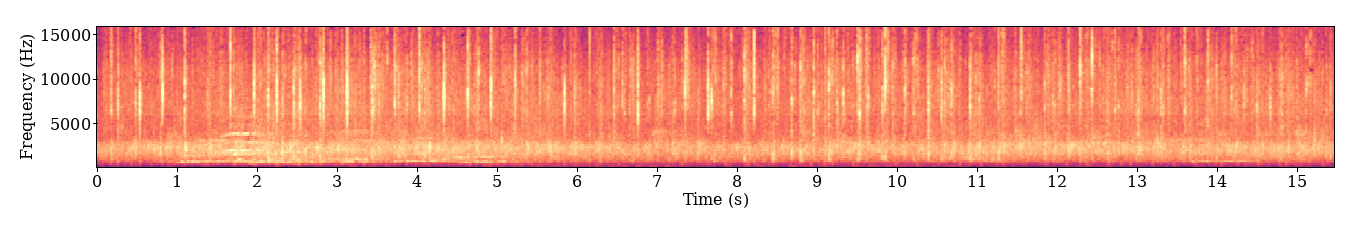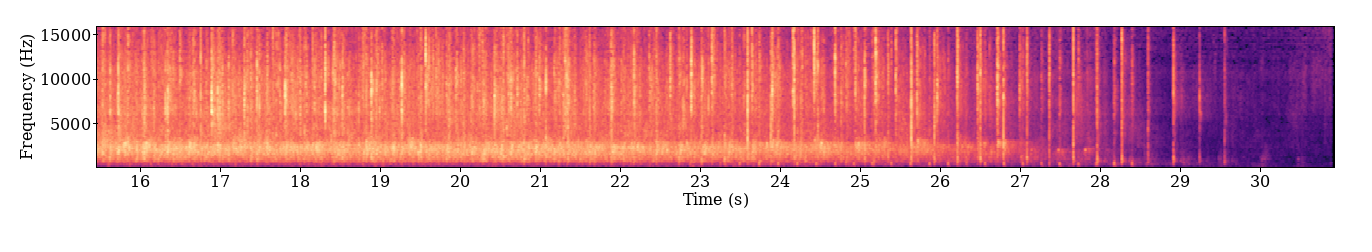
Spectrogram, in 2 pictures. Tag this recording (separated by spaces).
adults applaud applauding applause audience auditorium cheer cheering clap clapping claps crowd group hand-clapping theatre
